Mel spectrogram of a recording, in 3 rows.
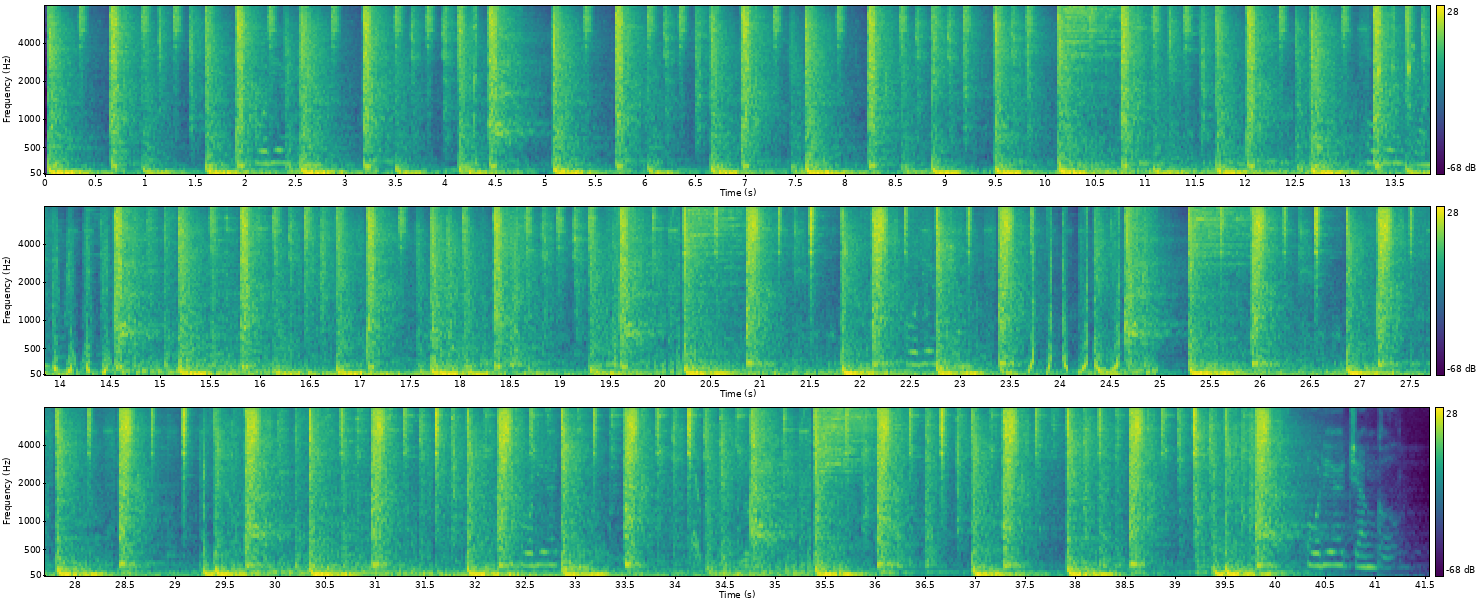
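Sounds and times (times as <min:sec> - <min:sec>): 
hip hop music: 0:00.0 - 0:40.4.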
